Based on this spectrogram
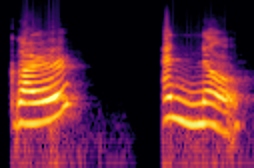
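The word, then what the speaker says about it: colonel: Of course there is c o l o n e l but we are not going to pronounce as the letters arranged in them.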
